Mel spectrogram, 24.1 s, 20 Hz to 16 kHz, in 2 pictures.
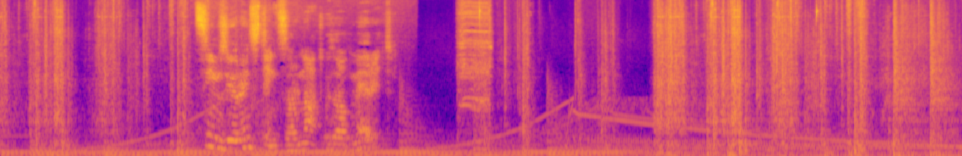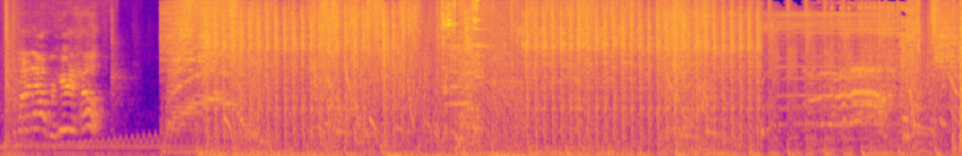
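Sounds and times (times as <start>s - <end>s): low droning score: 0.0s - 21.3s
warbling electronic effect: 4.9s - 12.6s
electronic sweep: 13.8s - 18.3s
rapid gunfire effects: 14.1s - 21.8s.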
